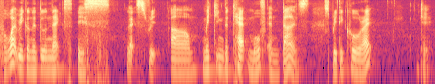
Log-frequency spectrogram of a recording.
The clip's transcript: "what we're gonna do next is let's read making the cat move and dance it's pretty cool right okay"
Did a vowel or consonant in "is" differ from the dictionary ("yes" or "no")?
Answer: yes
